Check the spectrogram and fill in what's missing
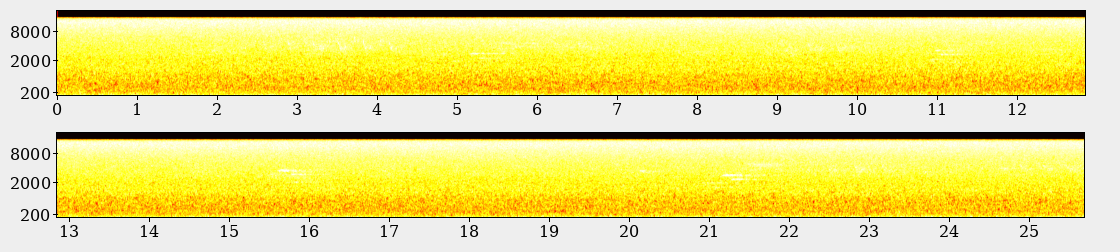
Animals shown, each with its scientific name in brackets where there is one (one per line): Ovenbird (Seiurus aurocapilla)
Wood Thrush (Hylocichla mustelina)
